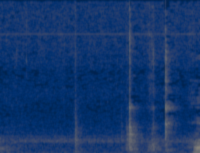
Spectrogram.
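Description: A few faint metal clicks and ticks from a lathe chuck and wrench being handled while a tap is turned by hand to cut a thread, spread over the second half.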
